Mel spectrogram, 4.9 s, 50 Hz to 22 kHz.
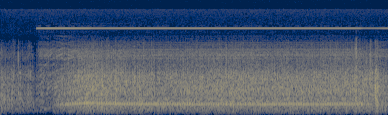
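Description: Model P-51D Mustang's motor and propeller running slowly at low throttle on the ground: a steady tone over a rushing hiss that picks up and rises slightly about a second in. A small click near the end.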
